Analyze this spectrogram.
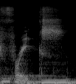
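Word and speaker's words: Freecss: Anyway, also kind of fitting that it's pronounced freaks, because that's what he and his dad are.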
